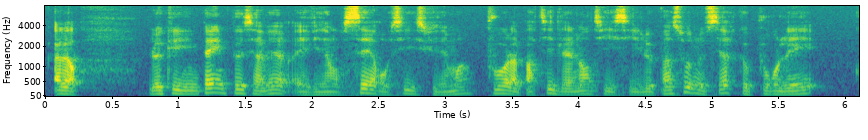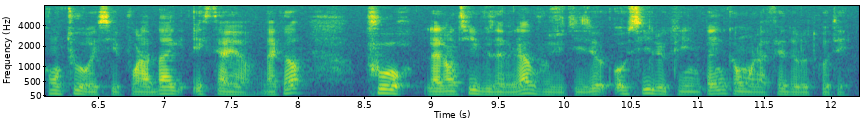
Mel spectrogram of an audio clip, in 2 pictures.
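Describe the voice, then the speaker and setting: A man with a very low voice gives a relaxed, hands-on photography lesson. He explains each step plainly as he demonstrates, with frequent pauses and filler sounds. A faint hiss sits under the voice. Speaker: photography teacher.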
